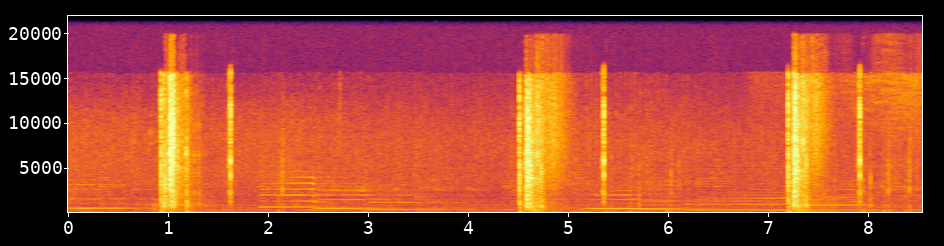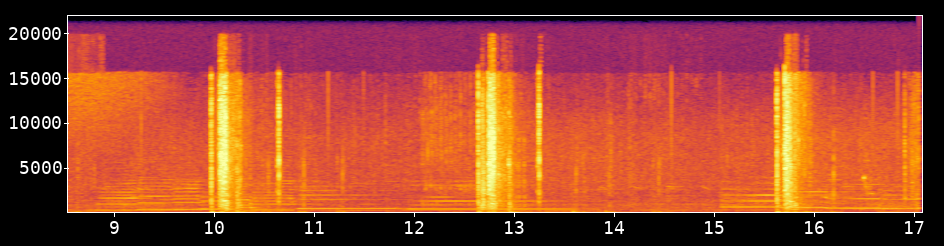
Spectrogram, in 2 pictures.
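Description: Six heavy, evenly spaced wooden thunks as an axe strikes a catapult in Valheim, each hit close and sharp with a short ringing decay over quiet background music.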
